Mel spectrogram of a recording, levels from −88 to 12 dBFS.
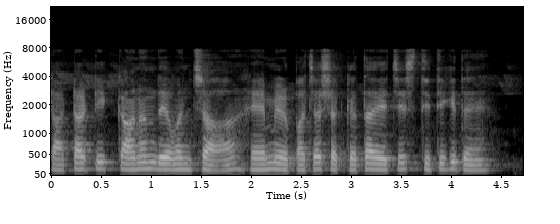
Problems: continuous background conversations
